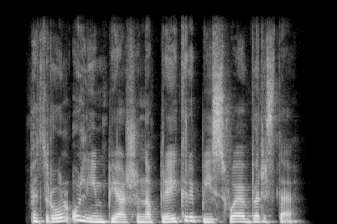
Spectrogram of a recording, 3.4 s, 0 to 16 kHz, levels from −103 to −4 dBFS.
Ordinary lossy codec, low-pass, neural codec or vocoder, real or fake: none; 14.4 kHz; none; real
